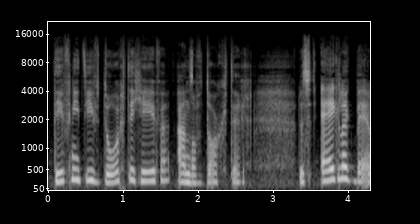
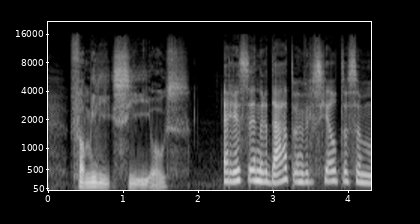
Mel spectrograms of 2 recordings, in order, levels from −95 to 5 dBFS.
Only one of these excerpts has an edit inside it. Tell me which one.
first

